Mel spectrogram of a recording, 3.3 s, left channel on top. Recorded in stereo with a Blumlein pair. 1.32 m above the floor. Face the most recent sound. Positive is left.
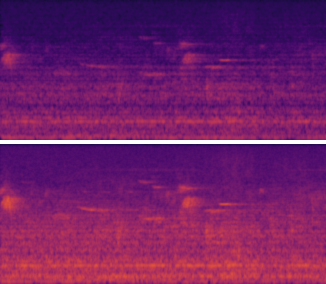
turn(degrees=-35)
